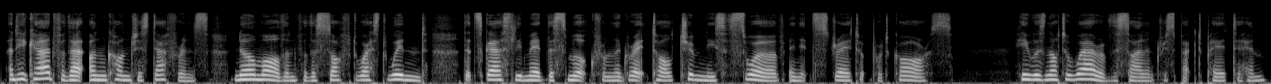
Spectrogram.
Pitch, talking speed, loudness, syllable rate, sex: 195 Hz, 200 wpm, -20 LUFS, 5.2 syllables/s, female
